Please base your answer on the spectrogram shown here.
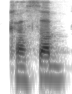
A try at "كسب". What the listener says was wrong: You didn't say the qalqala. No, that is the difference now between this one and this one. Who tells me how can I say this ba? وما كسب, not كسب. Why? I said here وتب because I have shadda. Do you notice the difference now? Whereas here I don't have shadda. So I say كسب. I don't say كسب.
